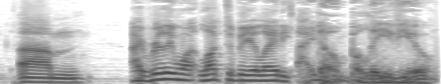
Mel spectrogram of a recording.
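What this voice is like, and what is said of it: Imitated voice after throat surgery. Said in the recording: “that's my Sanford Meisner impersonation ... That was after the operation on his throat.”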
